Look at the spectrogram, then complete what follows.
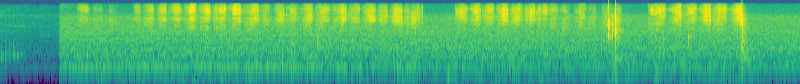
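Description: Hand wire brush scrubbing a freshly TIG-brazed brass whistle-lever ear in rapid back-and-forth strokes, with a short pause about halfway through. Two sharp knocks come near the end, and a steady low hum runs underneath.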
